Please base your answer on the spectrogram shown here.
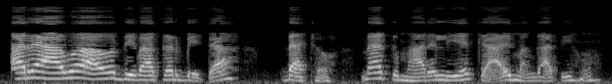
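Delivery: put-on loud, slow old mother-in-law calling; a matriarch calling to her daughter-in-law. Mother-in-law welcoming guest and calling for tea, loud slow.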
